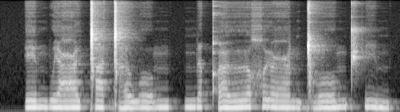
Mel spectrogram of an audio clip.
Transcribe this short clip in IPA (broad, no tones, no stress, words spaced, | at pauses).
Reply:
emwe ʕɨǀaɡ͡ǀɐwom | miqʼɵːχʉ ʕɵmɡ͡ǀoːmt͡ʃʼim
